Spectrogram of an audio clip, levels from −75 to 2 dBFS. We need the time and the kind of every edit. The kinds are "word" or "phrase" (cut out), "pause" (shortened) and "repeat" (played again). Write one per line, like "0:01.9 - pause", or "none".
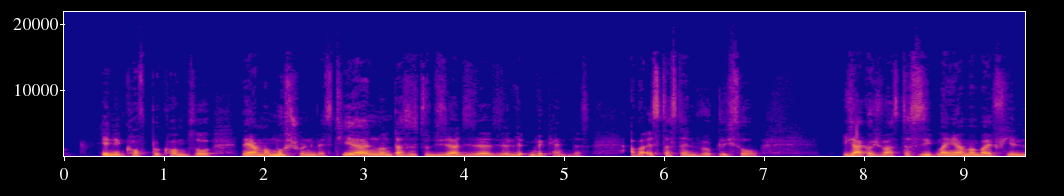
0:03.5 - word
